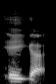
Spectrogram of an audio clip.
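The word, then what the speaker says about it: 映画: তো এই যে এই এটার উচ্চারণ হচ্ছে এই আর এটার উচ্চারণ হচ্ছে গা। দুইটা মিলে হয়ে গেল এই গা।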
